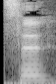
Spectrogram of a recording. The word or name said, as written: c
